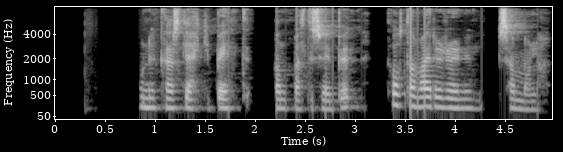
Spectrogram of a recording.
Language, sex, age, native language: Icelandic, female, 40-49, Icelandic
